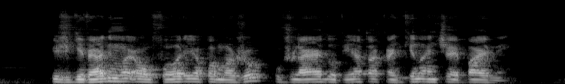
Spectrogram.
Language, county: Lithuanian, Klaipėda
